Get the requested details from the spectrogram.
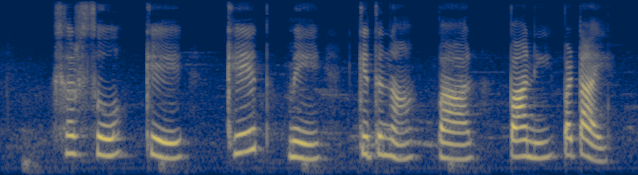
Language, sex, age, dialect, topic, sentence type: Magahi, female, 18-24, Western, agriculture, question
